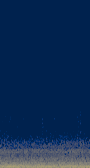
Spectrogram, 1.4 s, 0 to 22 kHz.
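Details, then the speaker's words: 2024 Tesla Cybertruck (non-Foundation) on Supervised FSD v13.2.2: a faint steady buzz, almost a scrubbing, over road noise that reappears at about 43 mph and fades at higher speed; the owner first wondered about a wheel bearing. "it almost sounds like a scrubbing as you get faster though it does go away"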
